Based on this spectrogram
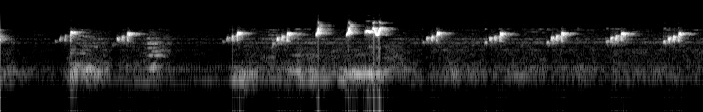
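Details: Black-crested bulbul used as a master singer for training cage birds; repeated short upslurred whistles about every half second, a cluster of higher sharp notes midway, and a faint low rustle.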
